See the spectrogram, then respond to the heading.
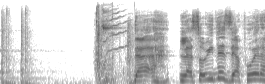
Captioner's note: knock at door; door squeaks open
